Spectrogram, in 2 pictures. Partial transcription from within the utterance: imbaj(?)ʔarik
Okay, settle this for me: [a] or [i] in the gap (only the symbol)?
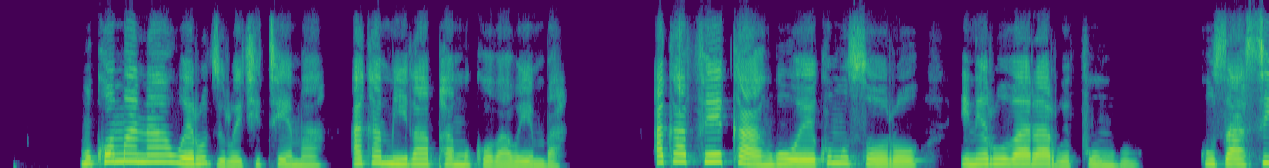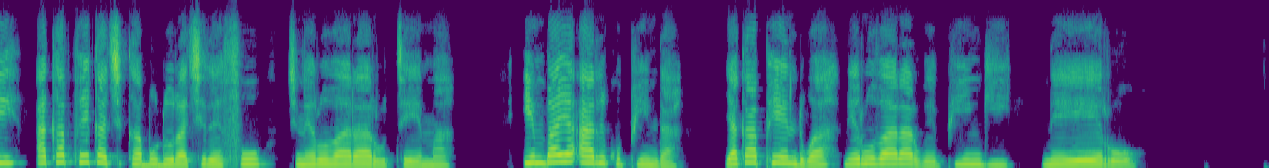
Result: a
